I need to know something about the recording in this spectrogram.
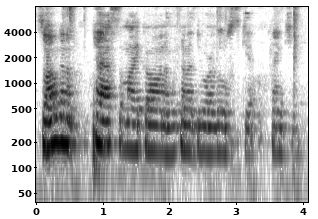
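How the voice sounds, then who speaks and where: A woman speaking casually and warmly to a gathering of friends and guests, thanking them and encouraging them. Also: sits low, steady tone, brisk, echoey room, noisy background. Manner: heartfelt, folksy and encouraging. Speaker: event host thanking guests. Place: community event with guests.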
